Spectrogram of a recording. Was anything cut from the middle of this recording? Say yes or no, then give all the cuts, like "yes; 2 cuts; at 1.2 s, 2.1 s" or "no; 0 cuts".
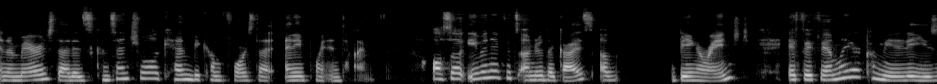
no; 0 cuts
